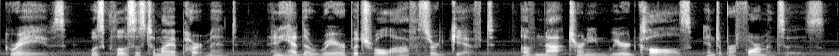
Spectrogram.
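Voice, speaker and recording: Low-pitched man narrating, slow and measured. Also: steady tone, faint music behind. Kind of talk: scripted first-person horror story narration.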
